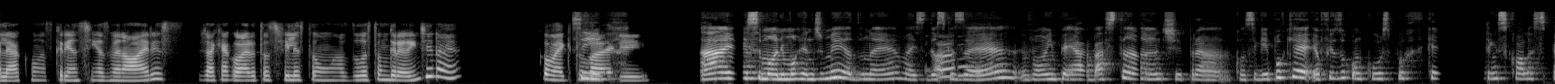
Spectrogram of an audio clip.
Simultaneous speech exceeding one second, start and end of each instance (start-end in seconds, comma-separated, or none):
none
